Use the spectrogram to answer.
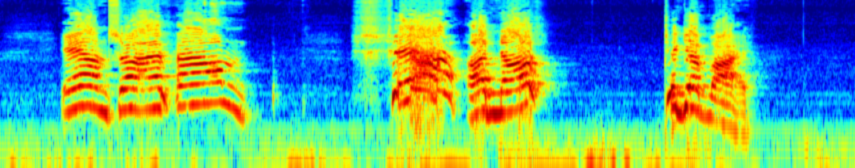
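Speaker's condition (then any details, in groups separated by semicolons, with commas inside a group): Deafness, Neurofibromatosis Type 2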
